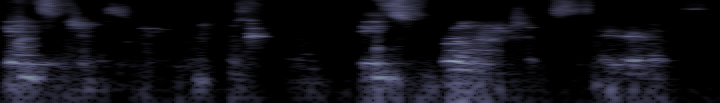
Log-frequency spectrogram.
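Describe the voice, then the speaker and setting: A woman on a student panel, telling stories in an animated way and acting out the exchanges. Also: takes it slowly. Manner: animated, laughing, acts out exchanges. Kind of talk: panel discussion, casual. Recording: echoey room, distant mic, background noise.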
